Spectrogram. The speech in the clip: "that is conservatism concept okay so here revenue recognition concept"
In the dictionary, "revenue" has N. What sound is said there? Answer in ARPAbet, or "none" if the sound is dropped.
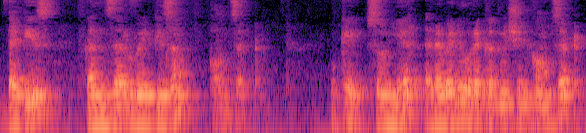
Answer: L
